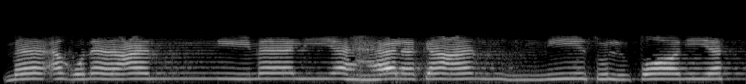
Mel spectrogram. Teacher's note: في الوصل اجتمعت عندنا هاءان، الأولى ساكنة والثانية متحركة، فأدغم الثاني في الأول وصارت هاء واحدة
